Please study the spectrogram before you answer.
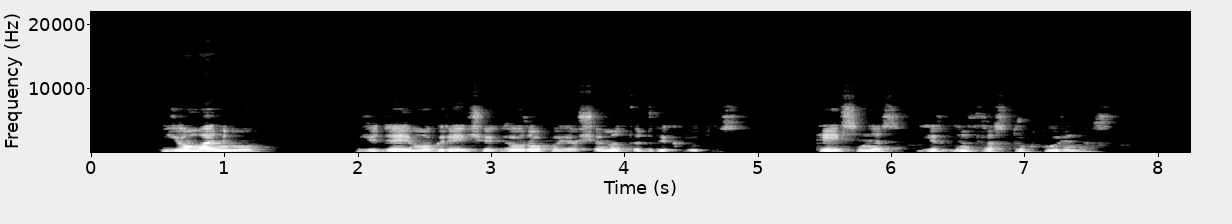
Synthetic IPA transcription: joːmɑːnʲɪmu | jʲʊd̪ʲeːjɪmoːɡɾʲɛɪt͡ʃʲʊʔɛʊɾɔpoːjɛʃʲuɔmʲɛt̪ʊd̪ʲʋʲɪklʲuːt̪ʲɪs | t̪ʲɛɪsʲɪnʲesɪɾɪnfɾɐst̪ɾʊkt̪uːɾʲɪnʲes

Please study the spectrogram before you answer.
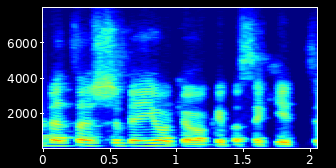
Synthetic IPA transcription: bʲɛt̪ɐʃbʲɛjoːkʲoːkɐɪppɐsɐkʲiːt̪

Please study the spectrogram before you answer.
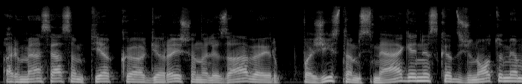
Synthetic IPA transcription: ɐɾmʲɛsæːsɐmt̪ʲiɛkɡʲɛɾɐɪɪʃɐnɐlʲɪzɑːʋʲoːɪɾ | pɐʒʲiːst̪ɐmsʲmʲæːɡʲɛnʲɪskɐt̪ʒʲɪnoːt̪ʊmʲeːm

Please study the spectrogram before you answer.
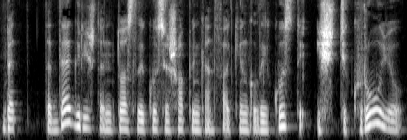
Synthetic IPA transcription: bʲɛt̪̚ːɐd̪ɐɡɾʲiːʃt̪ɐnt̪ɪt̪uɔslˠɐɪkʊsɪʃoːpʲɪŋɡʲɛnfɐ̰kʲɪŋklˠɐɪkʊst̪ɐɪɪʃt̪ʲɪkɾuːjʊ

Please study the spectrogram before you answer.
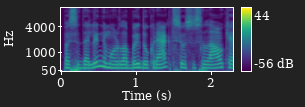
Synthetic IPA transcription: pɐsʲɪd̪ɐlʲɪnʲɪmuːɪɾlˠɐbɐɪd̪ɐʊkɾʲɛæːkt̪sʲɪjoːsʊsʲɪlˠɑˑʊkʲɛ

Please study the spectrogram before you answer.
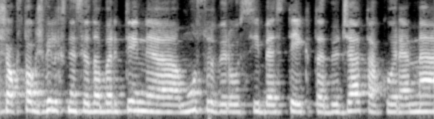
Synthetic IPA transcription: ʃʲoːkst̪oːksʒʲʋʲɪlʲksʲnʲɪsɪd̪ɐbɐɾʲt̪ʲɪnʲɪmuːsuʋʲɪɾʲɛʊsʲiːbʲeːst̪ʲɛɪkt̪ɐbʲʊd͡ʒʲæt̪ɐkʊɾʲɛmʲɛ

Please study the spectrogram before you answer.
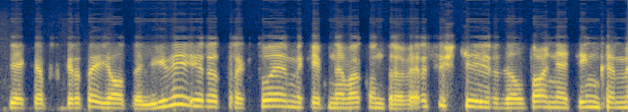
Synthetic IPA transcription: iɛkɐpʲskɾʲɪt̪ɐɪjoːd̪ɐlʲiːʋʲɛɪiːɾɐt̪ɾɐkt̪uɔjɛmʲɪkɐɪpnʲɛʋɐkoːnt̪ɾoːʋʲɛɾʲsʲɪʃʲkʲɪɪɾd̪ʲeːlˠt̪oːnʲɛt̪ʲɪŋkɐmʲɪ

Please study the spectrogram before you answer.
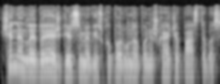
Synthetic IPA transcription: ʃʲɛnʲd̪ʲiɛnlˠɐɪd̪oːjɛɪʒʲɡʲɪɾʲsʲɪmʲɛʋʲiːskupɐɾuːnoːpoːnʲɪʃkɑɪt͡ʃʲoːpɑːst̪ɐbɐs

